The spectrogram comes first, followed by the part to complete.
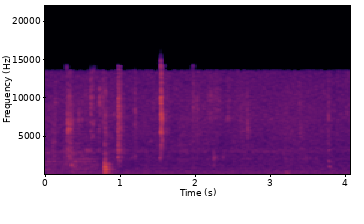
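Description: Small eating sounds: a few soft clicks and mouth noises in the first two seconds, the loudest a little under a second in, over faint room tone.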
